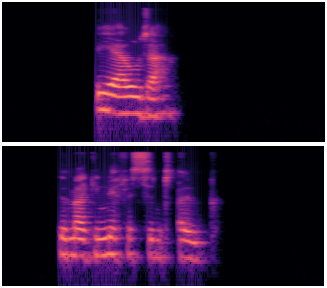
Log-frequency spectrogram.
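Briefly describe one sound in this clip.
An older woman speaks calmly over an online call, in short phrases.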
